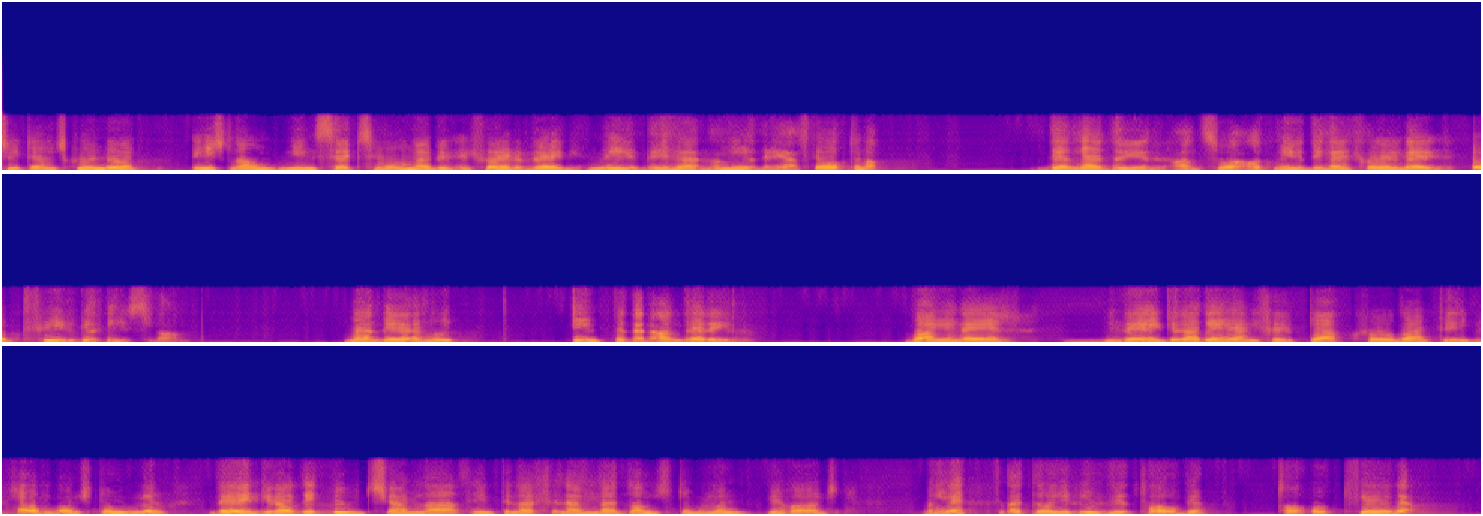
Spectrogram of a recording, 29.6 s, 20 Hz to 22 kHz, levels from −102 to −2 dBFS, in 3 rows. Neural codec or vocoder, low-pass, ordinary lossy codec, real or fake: codec, 16 kHz, 0.5 kbps, FreqCodec, smaller model; 7.2 kHz; none; fake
